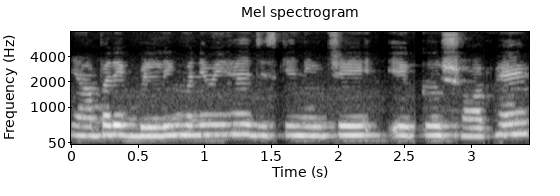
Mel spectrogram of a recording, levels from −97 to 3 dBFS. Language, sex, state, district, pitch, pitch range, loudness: Hindi, female, Delhi, New Delhi, 250 Hz, 240-260 Hz, -15 LUFS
